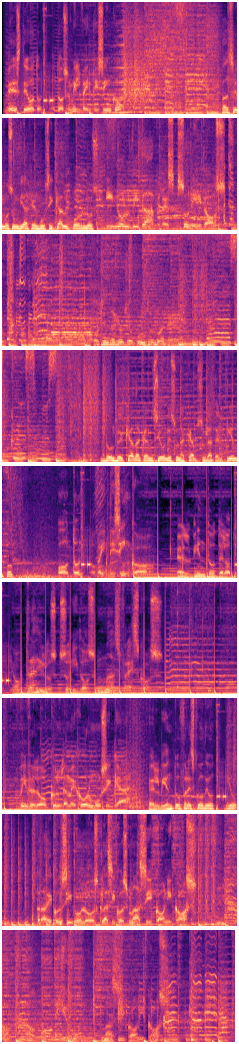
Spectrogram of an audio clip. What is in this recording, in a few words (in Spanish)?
RETRO NEUTRO; otono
